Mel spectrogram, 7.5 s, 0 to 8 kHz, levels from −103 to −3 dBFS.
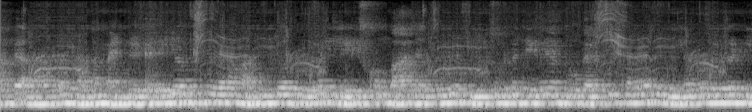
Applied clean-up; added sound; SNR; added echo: neural separator model SepFormer DNS4.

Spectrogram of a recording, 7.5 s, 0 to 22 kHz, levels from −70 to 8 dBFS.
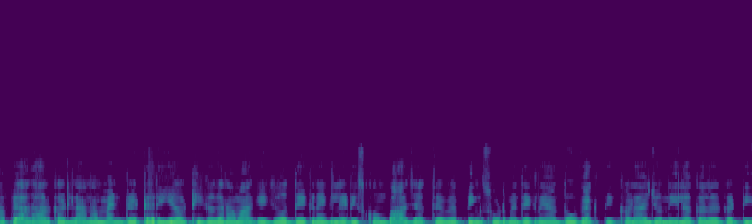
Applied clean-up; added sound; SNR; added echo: none; none; none; none.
